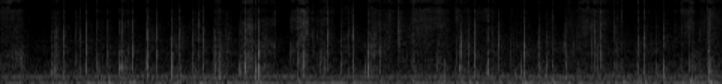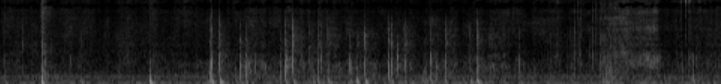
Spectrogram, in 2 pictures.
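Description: Fingertips and long nails tap and scratch the flap and side of a hollow brown smooth leather shoulder bag with a flap, making dense, quick clicks and soft scratching over a low steady hum. Sharper, louder taps stand out in the second half, and near the end a hand reaches inside the bag with a rustle.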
